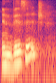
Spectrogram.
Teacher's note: we're unstressed on the first syllable here so it may have the reduced vowel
